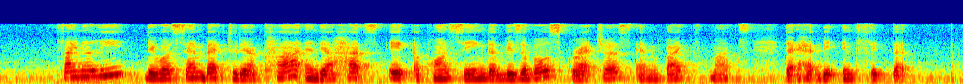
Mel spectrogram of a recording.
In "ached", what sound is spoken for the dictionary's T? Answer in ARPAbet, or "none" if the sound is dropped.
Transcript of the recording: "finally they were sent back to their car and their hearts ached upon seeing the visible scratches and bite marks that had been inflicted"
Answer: none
